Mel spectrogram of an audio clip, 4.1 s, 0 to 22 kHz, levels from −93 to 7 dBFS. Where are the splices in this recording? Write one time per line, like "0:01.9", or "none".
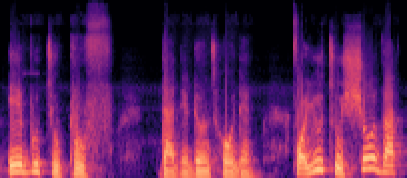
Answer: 0:02.9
